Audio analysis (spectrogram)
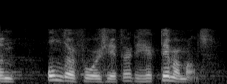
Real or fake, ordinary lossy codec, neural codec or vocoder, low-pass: real; Opus, 16 kbps; none; 5.4 kHz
